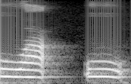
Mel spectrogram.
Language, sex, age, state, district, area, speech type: Manipuri, female, 18-30, Manipur, Bishnupur, rural, spontaneous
